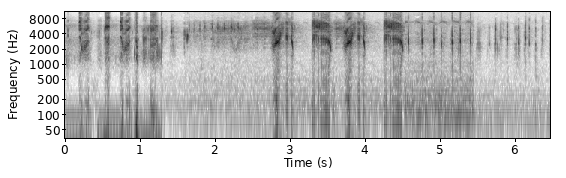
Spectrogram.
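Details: Edible-nest swiftlet lure sound, Raja Liur Emas, intended to attract swiftlets into a swiftlet house: sharp high clicks and chirps mixed with loud buzzy twittering bursts over a faint low hum.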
